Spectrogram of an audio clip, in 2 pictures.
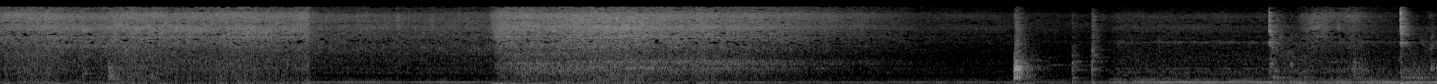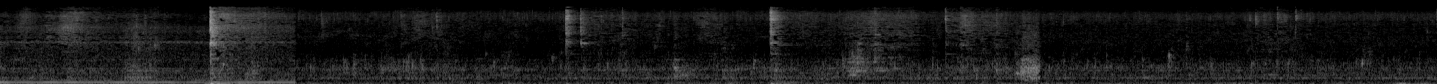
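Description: Pumpkin pieces sizzling loudly in hot oil in a metal wok as they are stirred. The sizzle dies away about eight to ten seconds in, after which a metal spatula clinks and scrapes against the pan every second or two as the pumpkin curry simmers.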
